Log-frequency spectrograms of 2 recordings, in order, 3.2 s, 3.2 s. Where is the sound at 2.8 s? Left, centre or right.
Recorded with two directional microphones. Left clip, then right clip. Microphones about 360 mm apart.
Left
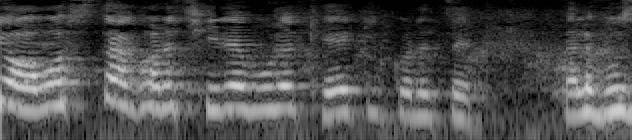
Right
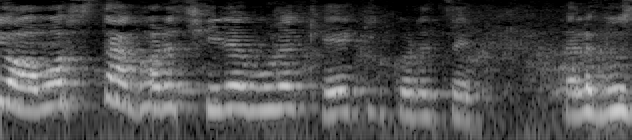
Centre.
